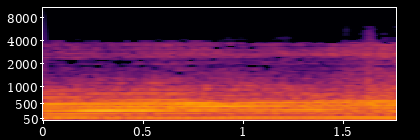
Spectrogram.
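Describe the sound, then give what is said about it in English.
A heavy convoy truck engine roars loudly and steadily as it passes, its deep rumbling drone holding throughout with no speech. “It's the Red Ball Express, roaring by, roaring by.”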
